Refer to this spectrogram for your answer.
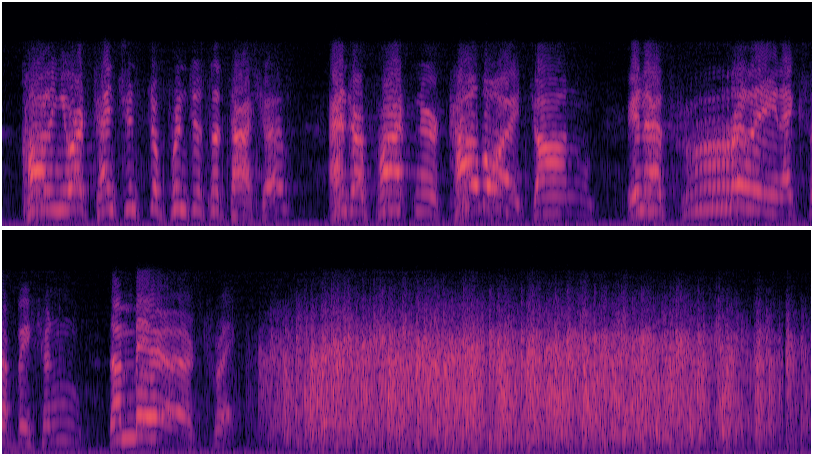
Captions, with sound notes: Calling your attention to Princess Natasha and her partner Cowboy John in a thrilling exhibition, the mirror trick! [APPLAUSE]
